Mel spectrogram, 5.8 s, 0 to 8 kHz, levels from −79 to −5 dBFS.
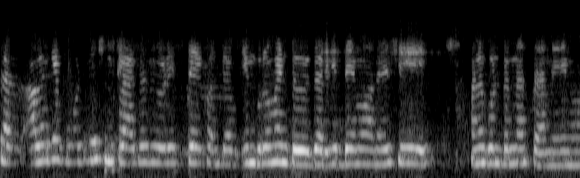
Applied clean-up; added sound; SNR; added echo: neural separator model SepFormer DNS4.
